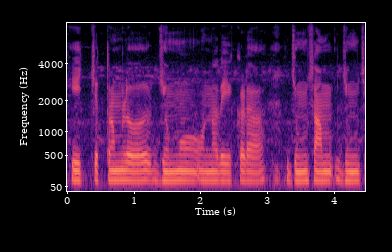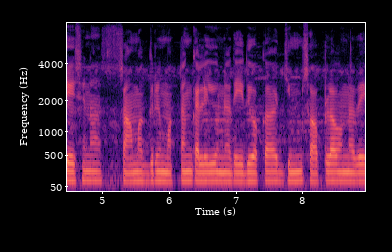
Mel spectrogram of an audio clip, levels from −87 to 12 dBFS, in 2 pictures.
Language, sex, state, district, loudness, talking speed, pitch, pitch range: Telugu, male, Telangana, Hyderabad, -20 LUFS, 120 wpm, 120 Hz, 120-125 Hz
